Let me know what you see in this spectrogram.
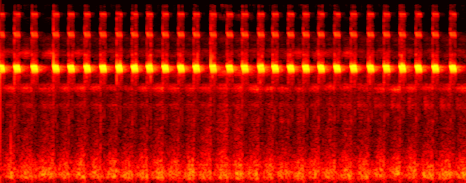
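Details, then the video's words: Cricket chirping in nature, recorded for songbird training: sharp, very high-pitched pulses, evenly spaced at roughly four per second, with only soft low background rustle. "Suara jangkrik alam/Cricket Noises"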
